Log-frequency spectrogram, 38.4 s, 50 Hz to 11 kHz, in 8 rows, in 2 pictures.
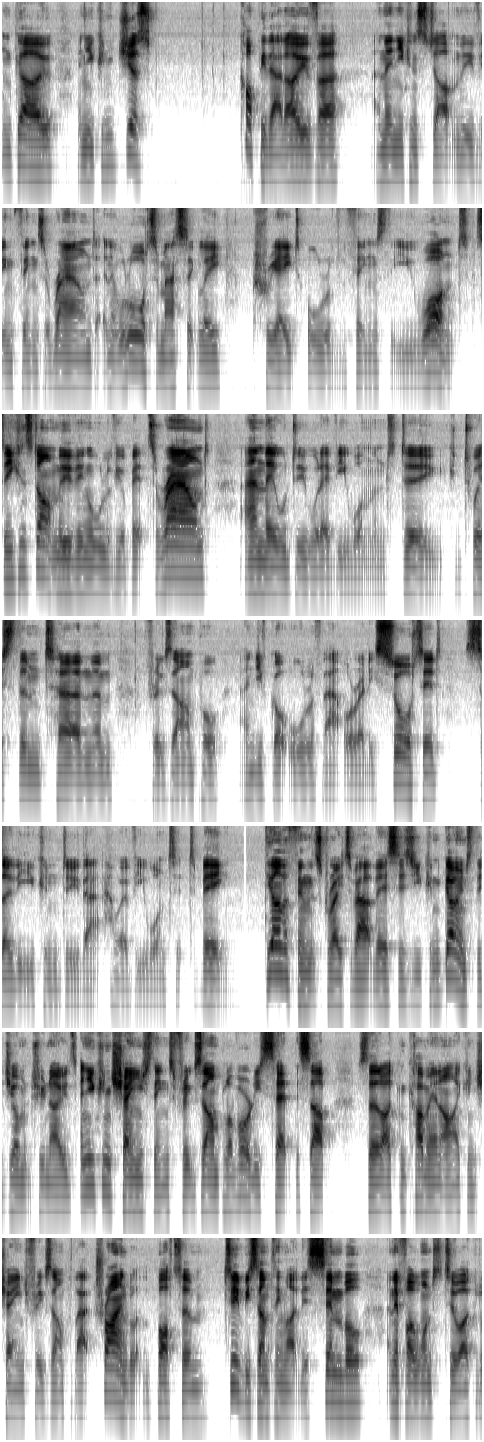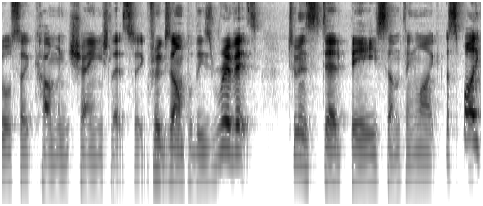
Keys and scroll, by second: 0.3 Tab, 2.0 shift+d, 3.8 Tab, 7.0 g, 11.3 g, 15.6 ctrl+t, 18.4 g.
